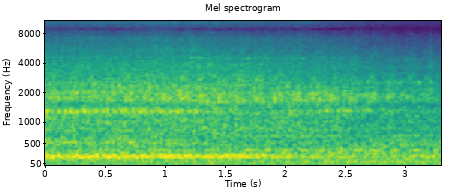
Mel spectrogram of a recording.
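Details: Ford F350 crew-cab bullnose dually turbo pickup with DeWeze bed, just fired up: steady even idle, smooth low rumble, faint turbo hiss, no knocks or misses, little blow-by seen; normal cold start idle.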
